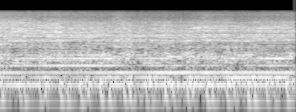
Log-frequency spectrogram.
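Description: Live rock band playing: a distorted electric guitar holding a sustained chord over busy drums and bass.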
